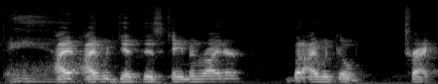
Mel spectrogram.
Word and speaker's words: Kamen Rider: Kamen Rider.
